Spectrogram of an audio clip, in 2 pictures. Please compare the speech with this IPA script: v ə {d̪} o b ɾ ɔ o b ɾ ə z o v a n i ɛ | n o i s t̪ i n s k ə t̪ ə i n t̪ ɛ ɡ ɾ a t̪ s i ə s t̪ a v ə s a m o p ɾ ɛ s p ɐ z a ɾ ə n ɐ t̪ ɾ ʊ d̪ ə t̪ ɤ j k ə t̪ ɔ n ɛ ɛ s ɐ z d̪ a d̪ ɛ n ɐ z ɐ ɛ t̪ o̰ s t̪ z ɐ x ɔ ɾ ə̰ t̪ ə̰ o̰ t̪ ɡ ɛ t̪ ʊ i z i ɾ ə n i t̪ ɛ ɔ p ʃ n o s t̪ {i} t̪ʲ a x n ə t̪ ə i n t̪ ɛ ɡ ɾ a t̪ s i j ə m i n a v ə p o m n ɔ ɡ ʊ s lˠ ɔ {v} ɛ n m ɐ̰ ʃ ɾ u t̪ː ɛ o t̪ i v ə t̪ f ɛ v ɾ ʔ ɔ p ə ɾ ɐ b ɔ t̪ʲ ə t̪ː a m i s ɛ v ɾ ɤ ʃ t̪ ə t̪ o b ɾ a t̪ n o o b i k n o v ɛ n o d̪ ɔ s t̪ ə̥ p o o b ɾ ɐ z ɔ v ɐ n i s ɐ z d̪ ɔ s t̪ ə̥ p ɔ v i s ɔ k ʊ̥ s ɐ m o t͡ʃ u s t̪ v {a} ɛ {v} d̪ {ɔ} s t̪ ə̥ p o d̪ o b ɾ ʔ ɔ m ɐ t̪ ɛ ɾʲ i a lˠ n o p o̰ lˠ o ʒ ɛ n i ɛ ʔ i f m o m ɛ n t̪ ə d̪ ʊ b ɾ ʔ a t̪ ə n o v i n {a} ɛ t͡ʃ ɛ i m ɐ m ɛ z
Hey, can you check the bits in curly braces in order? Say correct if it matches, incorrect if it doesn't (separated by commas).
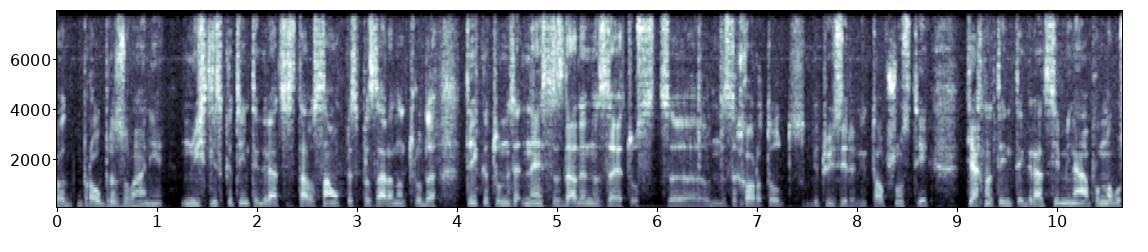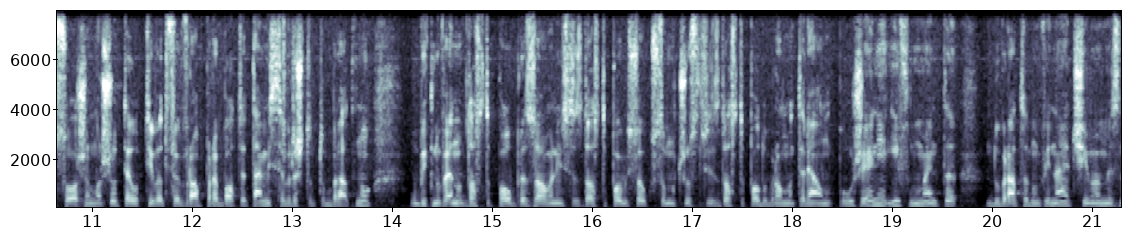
correct, correct, incorrect, incorrect, incorrect, correct, correct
